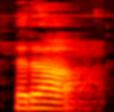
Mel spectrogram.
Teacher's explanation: நாவின் நுனி மேல் அன்னத்தின் முதல் பகுதியை தொட்டு வருவதால் தோன்றும் எழுத்து ரா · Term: இடையின ரகரம்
